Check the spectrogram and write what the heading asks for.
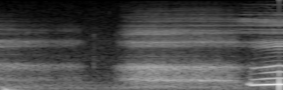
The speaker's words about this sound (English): Ooh, I never stifle a yawn. And don't apologize for it either. Yawning is a good thing.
